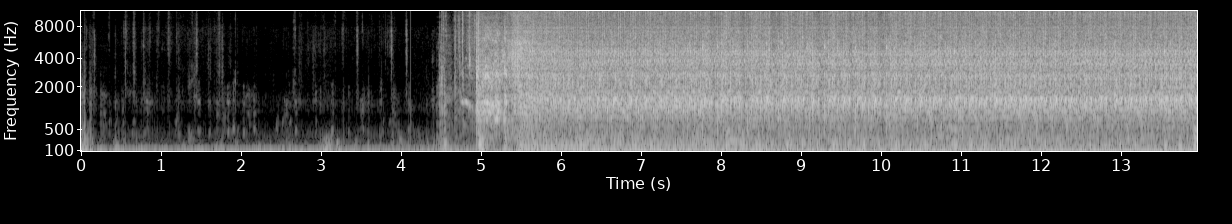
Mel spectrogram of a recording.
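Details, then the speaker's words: 2019 Ford F350 6.7 Powerstroke diesel, cold start with the oil cap removed: a loud, steady idle with a hissing rush and smoke from the filler, excessive crankcase pressure blamed on a clogged CCV filter. "quite a bit of smoke coming out the oil cap dances this is a cold start move the cap on it's got quite a bit of pressure in there"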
